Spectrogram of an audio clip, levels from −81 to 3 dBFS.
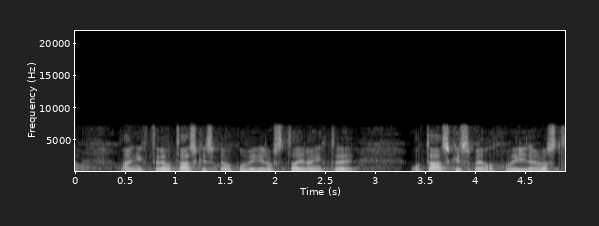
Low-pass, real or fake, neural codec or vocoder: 7.2 kHz; fake; codec, 16 kHz, 4.8 kbps, FACodec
